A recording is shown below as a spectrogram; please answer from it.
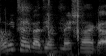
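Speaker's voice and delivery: very fast, rapid-fire, rattled-off patter. Doing an impression of a fast-talking character: very fast talking. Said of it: "I could do an impression of a fast-talking character".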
